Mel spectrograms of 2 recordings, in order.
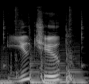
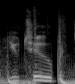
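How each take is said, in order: First: The second syllable begins with a ch sound. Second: The second syllable begins with a t sound. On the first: "almost like it's a C H and not a T" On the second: "as I know you Americans like to say"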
